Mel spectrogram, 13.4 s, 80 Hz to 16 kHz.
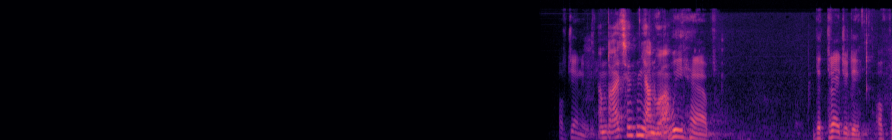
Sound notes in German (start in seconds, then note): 9.5 spricht Russisch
